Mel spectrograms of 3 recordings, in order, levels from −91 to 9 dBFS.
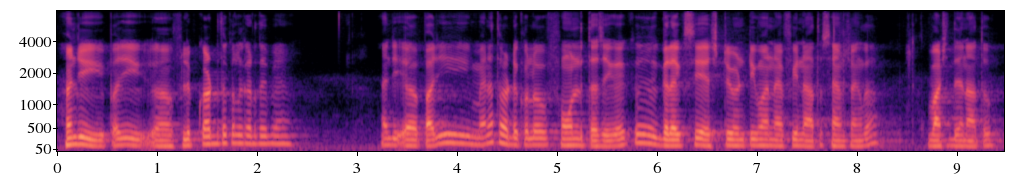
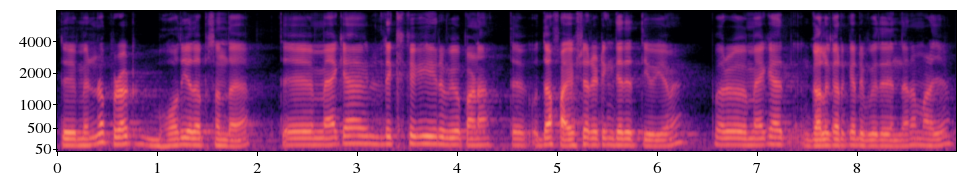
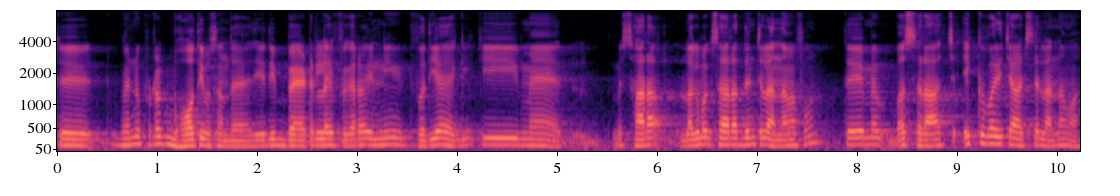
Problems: none marked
